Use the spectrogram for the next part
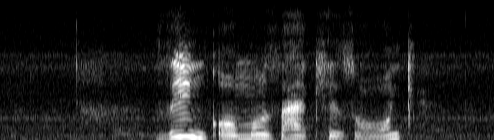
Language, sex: Xhosa, female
